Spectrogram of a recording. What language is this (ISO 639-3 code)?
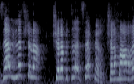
heb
